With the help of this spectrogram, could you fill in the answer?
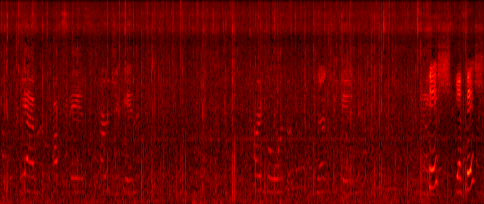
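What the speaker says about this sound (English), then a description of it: "It is raining heavily out here." Heavy rain falls outdoors at the Atlantic Antic street festival, a constant patter and hiss on surfaces beneath nearby voices chatting throughout.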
